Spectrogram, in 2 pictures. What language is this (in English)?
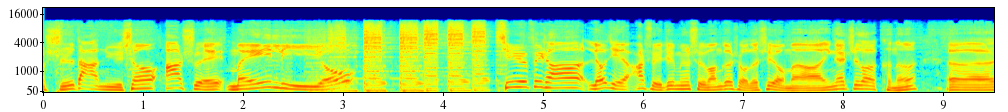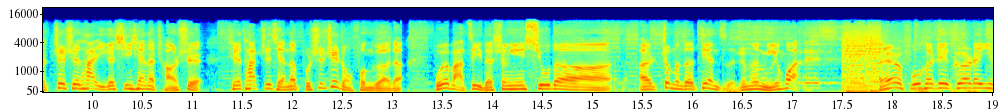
Chinese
